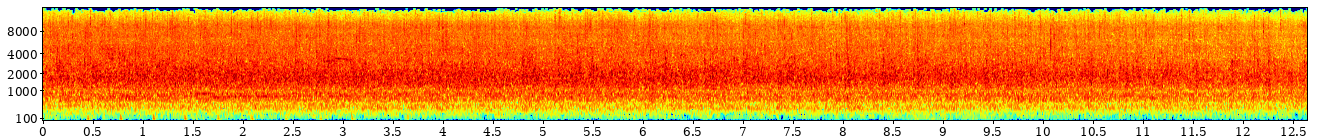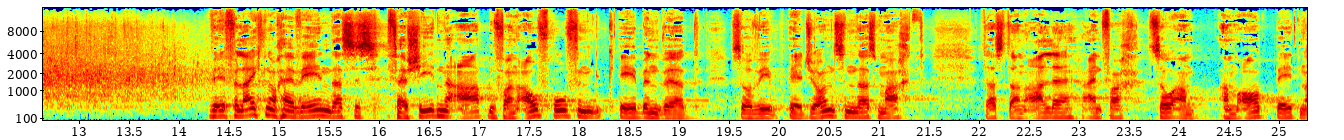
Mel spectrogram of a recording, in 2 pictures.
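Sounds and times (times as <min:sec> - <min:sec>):
audience applause: 0:00.0 - 0:14.9
speech: 0:14.3 - 0:25.2.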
